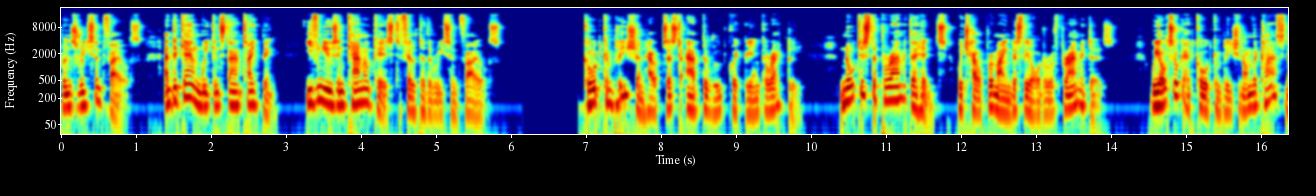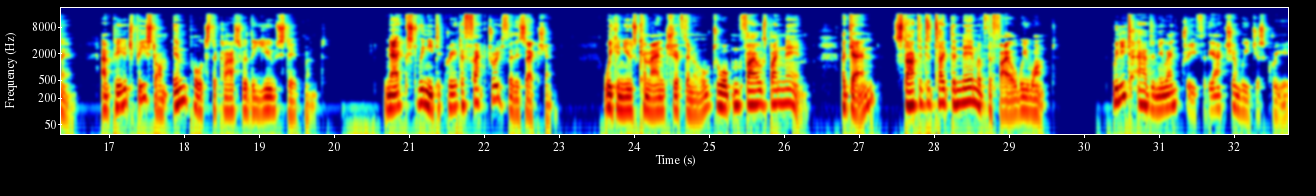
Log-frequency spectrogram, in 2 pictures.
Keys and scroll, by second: 7.7 Return, 17.7 Return, 24.1 ctrl+shift+super+o, 31.1 Return.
